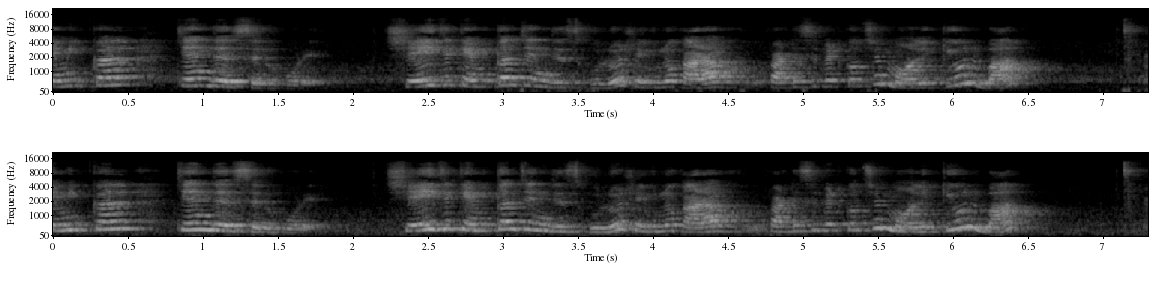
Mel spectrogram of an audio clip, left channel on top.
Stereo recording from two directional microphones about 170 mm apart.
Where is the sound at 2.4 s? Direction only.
20° right (ahead or behind).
